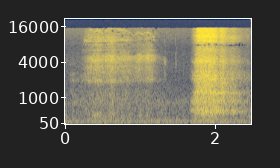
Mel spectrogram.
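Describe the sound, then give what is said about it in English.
Deep, loud cleansing breaths opening a meditation routine, in through the nose and out through the mouth: a long, soft rushing inhale, a brief pause, then a louder, airy exhale, with no talk. “Few cleansing breaths here. Yeah. In through the nose, out through the mouth.”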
